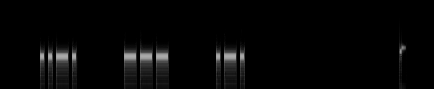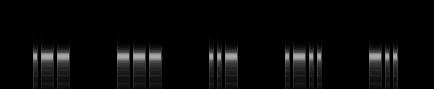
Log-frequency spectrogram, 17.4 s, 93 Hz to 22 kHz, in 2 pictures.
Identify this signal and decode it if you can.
Morse code, heard as a keyed tone, about 15 wpm, spaced as for 7 wpm, 700 Hz. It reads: FOR WOULD
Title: 4x Character Spacing - Top 100 Words - 15wpm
